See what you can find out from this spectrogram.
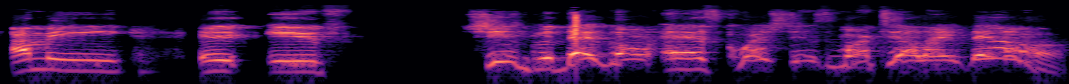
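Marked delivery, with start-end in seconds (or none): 2.3-5.3 very high-pitched exasperated protest. Real, not acted. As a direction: argue it way up high, incredulous. Exasperated argument with critics.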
